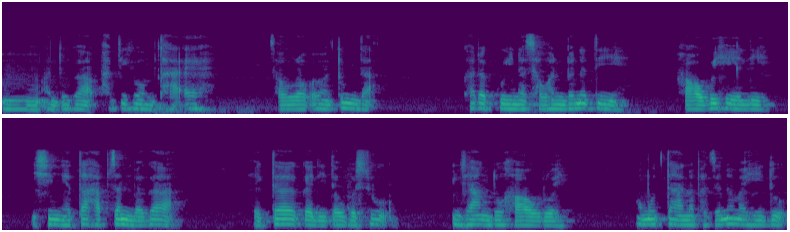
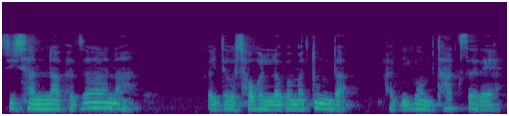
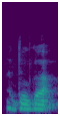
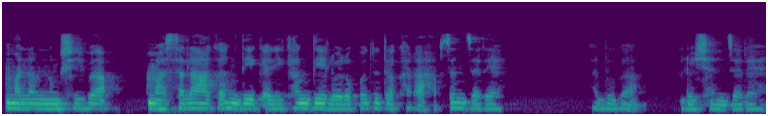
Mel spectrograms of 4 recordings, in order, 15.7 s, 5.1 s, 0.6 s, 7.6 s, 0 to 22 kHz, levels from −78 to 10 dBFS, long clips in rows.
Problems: background sounds at intervals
